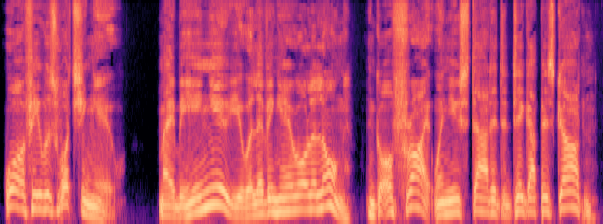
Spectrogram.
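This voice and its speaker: A man's voice: fairly high pitch, big pitch swings, moderate pace, a little mellow, no echo, studio quality, pitched above the performer's own voice. A man voicing a nosy, nervous burglar with an English accent and a whiny tone. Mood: prying. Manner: whiny, questioning.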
